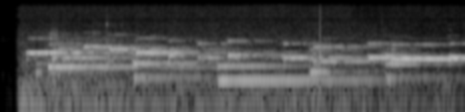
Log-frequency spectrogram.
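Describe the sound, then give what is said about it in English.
Ice cream truck music plays alone: a bright, high, bell-like electronic jingle picking out a short tune of steady, sustained notes, loud and clean with no voices. “It might be because it's Halloween, but it kind of feels like a horror movie whenever you start playing ice cream music.”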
